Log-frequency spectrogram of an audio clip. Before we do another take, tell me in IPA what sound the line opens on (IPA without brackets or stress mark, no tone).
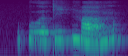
ʔ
